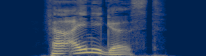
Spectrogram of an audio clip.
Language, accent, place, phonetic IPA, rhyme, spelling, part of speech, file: German, Germany, Berlin, [fɛɐ̯ˈʔaɪ̯nɪɡəst], -aɪ̯nɪɡəst, vereinigest, verb, De-vereinigest.ogg
- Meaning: second-person singular subjunctive I of vereinigen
